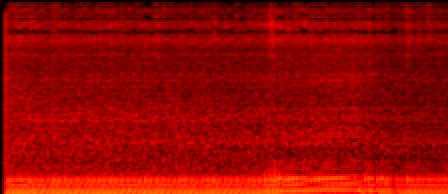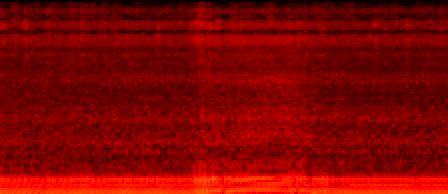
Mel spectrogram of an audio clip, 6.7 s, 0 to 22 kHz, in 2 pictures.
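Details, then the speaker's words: 2015 BMW F800R, unstable and unusually high idle with check engine lights since being washed: the idle surges upward twice and drops back unevenly, revs wandering. The cause is unknown; a temperature sensor or thermostat fault is suspected for the error code. "but there are also other issues with the throttle response that's really weird. I actually post a video of what's the response of the throttle is to show you guys how weird those issues are."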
